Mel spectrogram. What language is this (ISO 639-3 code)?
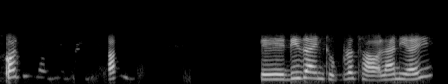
nep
